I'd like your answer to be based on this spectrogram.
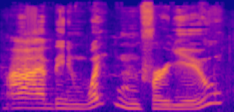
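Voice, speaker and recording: Blunt, slow-talking trading-post boss. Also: female voice, low-pitched, big pitch swings, pushed and bright, heavily acted. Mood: angry, menacing. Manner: blunt, dry, deliberate. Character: tough, curt trading-post woman boss, no-nonsense and menacing. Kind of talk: dramatic audio fiction acting.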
